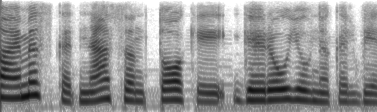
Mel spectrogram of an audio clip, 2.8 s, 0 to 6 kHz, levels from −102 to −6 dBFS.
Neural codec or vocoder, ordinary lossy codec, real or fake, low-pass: none; Opus, 24 kbps; real; 5.4 kHz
